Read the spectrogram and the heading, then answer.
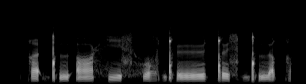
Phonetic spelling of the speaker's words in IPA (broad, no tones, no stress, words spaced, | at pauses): qiʔǃʼɯʔɑ xis xuʁǃʼøː ǃøsǃʼɯq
